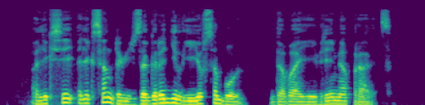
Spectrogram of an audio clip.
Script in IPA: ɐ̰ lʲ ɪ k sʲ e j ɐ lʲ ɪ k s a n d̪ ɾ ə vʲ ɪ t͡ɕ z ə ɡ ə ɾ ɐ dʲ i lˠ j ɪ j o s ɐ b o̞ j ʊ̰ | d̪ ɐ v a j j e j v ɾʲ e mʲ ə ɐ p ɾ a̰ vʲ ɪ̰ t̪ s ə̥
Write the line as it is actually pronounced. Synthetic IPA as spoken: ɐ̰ lʲ ɪ k sʲ e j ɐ lʲ ɪ k s a n d̪ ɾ ə vʲ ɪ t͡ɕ z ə ɡ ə ɾ ɐ dʲ i lˠ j ɪ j o s ɐ b o̞ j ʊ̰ | d̪ ɐ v a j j e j v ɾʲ e mʲ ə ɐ p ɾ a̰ vʲ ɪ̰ t̪ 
